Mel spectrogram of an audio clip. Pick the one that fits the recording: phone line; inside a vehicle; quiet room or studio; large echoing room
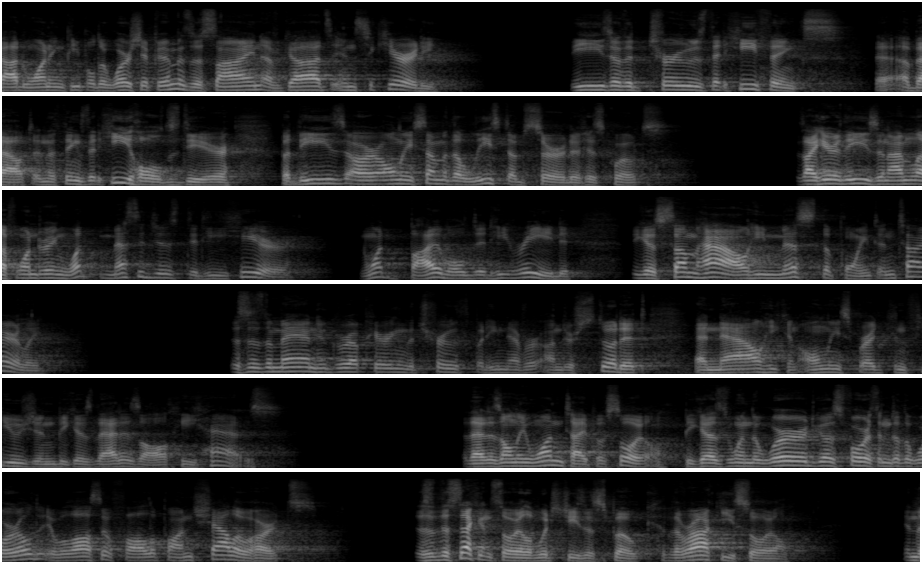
large echoing room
